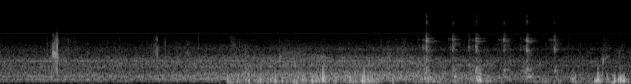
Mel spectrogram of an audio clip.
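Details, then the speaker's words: Casablanca Delta II four-blade ceiling fan, pre-1988, on high speed: irregular sharp ticks and chirps ("juju chick") over a soft airy whoosh; owner unsure of cause, doesn't think it's bearings. "I don't really know what that noises they just be able to hear but it's kind it kind of goes like juju chick I don't think its bearings"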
